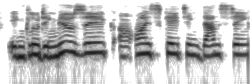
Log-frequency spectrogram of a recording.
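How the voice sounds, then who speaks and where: A woman with a non-native accent speaks at a high pitch and moderate pace. Music plays in the background, and the sound is dry and close with no echo. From former Soviet Union. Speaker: interviewer and language host. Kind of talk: casual interview. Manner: halting, many fillers and self-corrections.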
